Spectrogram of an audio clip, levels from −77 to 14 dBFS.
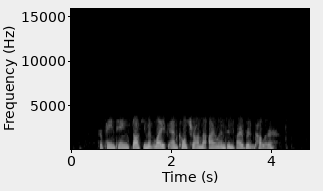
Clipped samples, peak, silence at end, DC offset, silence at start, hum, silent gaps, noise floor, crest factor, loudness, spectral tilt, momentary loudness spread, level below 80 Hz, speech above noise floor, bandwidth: under 0.1%; -10 dBFS; 0.7 s; under 0.1%; 0.6 s; none; none; -70 dBFS; 18 dB; -26 LUFS; -11 dB/octave; 9 LU; -66 dBFS; 44 dB; 3.8 kHz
